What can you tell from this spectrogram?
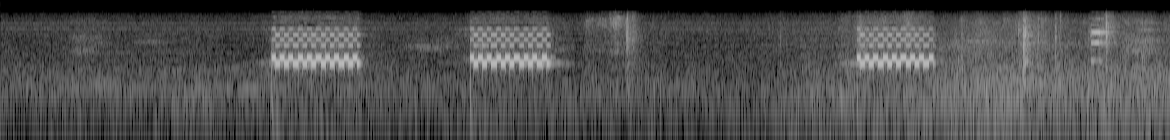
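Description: Cordless telephone ringing: three short electronic rings of about half a second each, a second or more apart.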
